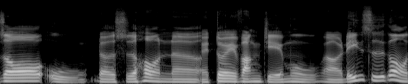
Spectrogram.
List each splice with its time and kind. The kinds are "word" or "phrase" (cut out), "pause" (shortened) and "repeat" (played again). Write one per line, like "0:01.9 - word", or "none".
0:02.0 - word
